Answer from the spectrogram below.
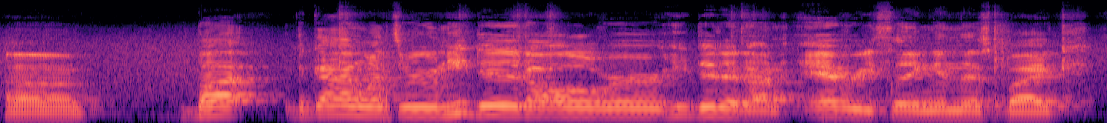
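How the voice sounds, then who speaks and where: A man who sounds under the weather, giving a casual, halting how-to vlog talk in a low-key, plain-spoken way. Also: a little mellow, dull audio. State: under the weather, sick with a cold. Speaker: host of a DIY motorcycle repair channel.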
